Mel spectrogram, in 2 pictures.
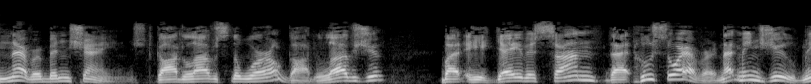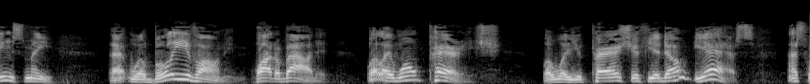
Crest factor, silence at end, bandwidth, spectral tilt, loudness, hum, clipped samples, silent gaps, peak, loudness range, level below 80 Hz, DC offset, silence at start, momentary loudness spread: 16 dB; 0.05 s; 8 kHz; -5.5 dB/octave; -16 LUFS; none; under 0.1%; none; -2 dBFS; 1 LU; -52 dBFS; under 0.1%; 0 s; 9 LU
